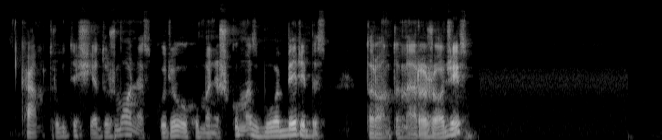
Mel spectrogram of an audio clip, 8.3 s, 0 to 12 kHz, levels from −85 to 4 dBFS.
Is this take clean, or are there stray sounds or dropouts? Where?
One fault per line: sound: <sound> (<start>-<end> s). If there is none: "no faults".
no faults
